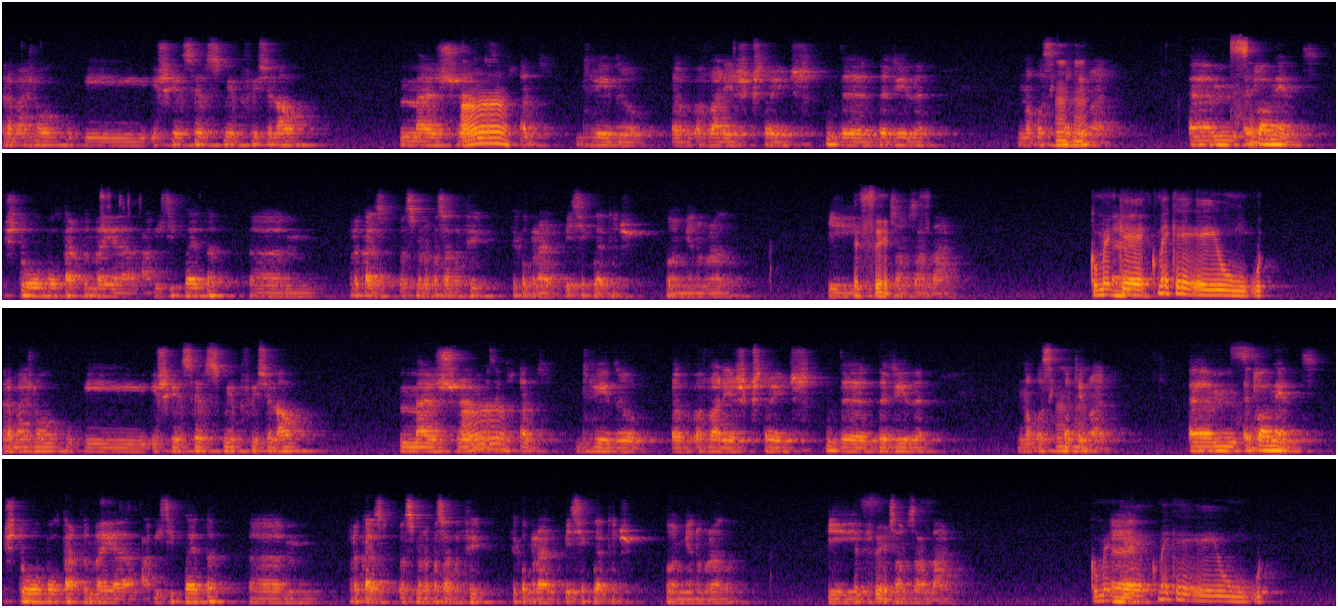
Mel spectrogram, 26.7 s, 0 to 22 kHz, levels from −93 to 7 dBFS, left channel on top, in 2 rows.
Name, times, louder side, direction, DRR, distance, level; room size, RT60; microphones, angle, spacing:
voice 1, 0.0-3.0 4.0-5.3 5.7-6.4 6.7-9.2 10.2-11.0 11.9-15.5 15.8-16.4 16.8-18.1 18.4-19.6 20.0-20.7 21.6-22.8 24.4-24.7, right 2 dB, 80° right, 6 dB, 1.1 m, -24 dB
voice 2, 4.6-5.1 10.5-10.9 12.3-12.6 21.9-22.2 24.2-25.9, left 7 dB, 85° left, 14 dB, 0.3 m, -19 dB
11.5 x 4.8 x 2.8 m, 0.67 s
head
